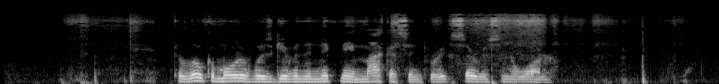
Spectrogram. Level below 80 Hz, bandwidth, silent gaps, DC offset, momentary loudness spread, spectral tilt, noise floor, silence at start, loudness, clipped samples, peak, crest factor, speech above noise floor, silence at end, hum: -48 dBFS; 11.5 kHz; none; under 0.1%; 24 LU; -6.5 dB/octave; -59 dBFS; 0.8 s; -17 LUFS; under 0.1%; -2 dBFS; 16 dB; 43 dB; 0.35 s; none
